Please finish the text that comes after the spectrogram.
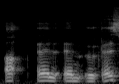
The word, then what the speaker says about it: Almes: VO donc bah Scott Almes ça s'écrit comme ça a l m e s il y en a beaucoup qui disent Scott ELMS mais c'est bien Almes donc bah je vous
